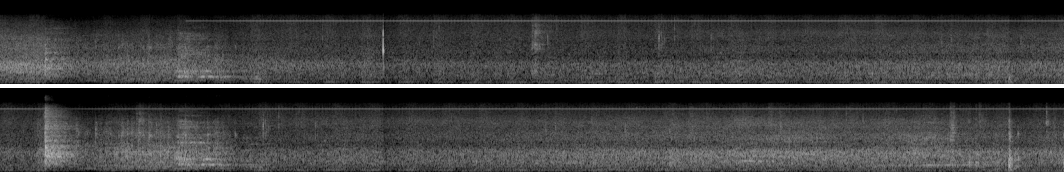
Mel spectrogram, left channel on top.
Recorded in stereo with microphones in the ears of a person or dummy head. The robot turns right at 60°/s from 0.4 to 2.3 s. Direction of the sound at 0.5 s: 60° right (ahead or behind).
